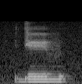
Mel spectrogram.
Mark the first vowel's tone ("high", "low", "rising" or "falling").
low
